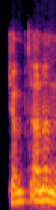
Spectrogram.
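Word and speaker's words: 謙: 겸자는 우리가 이제 겸손할 겸하는데 여기서는 이제 그 뭔가 좀 특수한 의미로 엄도 옛날 사람 겹이라고 읽었어요. 겹, 만족할 겹, 쾌족할 겹.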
